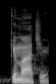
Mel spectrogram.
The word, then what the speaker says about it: Gematria: Gematria is fine. It's pronounced that way.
